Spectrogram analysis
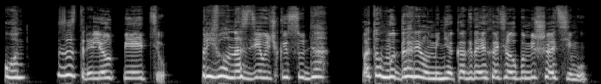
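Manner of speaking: high, tearful sobbing speech. A narrator's reading. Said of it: "не сдерживая уже рыданий".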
